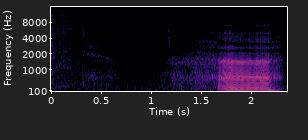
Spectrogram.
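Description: A short pause in a man's speech: about a second of near silence, then a soft breath and a drawn-out voiced syllable as he starts speaking again near the end.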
